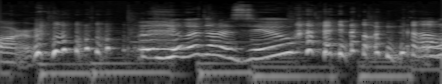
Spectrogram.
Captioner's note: laughs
